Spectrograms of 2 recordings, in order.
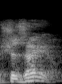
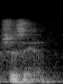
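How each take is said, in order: First: The word is shouted loudly and proudly. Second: The word is said weakly and without energy. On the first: The speaker calls it right. "a loud and proud kind of" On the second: The speaker calls it wrong. "If you're just like eh"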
